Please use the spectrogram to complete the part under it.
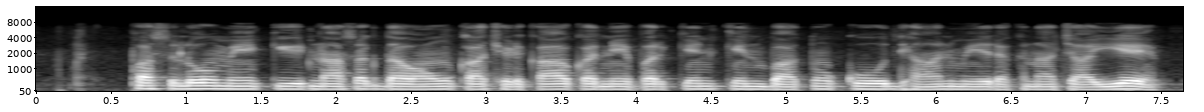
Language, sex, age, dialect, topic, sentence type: Hindi, male, 18-24, Garhwali, agriculture, question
